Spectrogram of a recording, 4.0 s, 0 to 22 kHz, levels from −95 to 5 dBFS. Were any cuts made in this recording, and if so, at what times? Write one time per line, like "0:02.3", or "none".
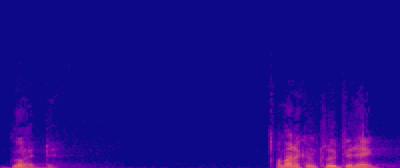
none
